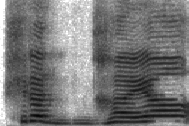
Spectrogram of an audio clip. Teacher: आघात आ जाएगा द का श्र के ऊपर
